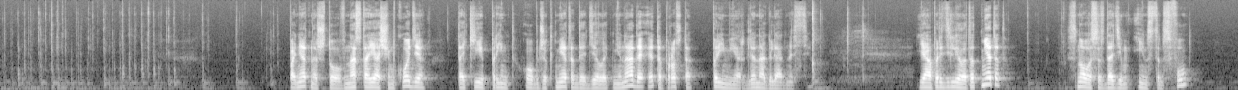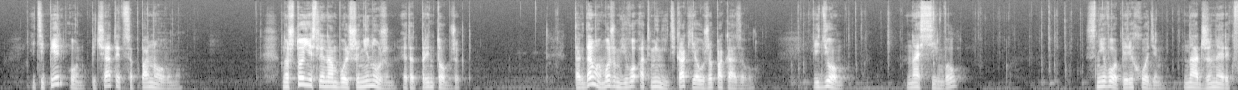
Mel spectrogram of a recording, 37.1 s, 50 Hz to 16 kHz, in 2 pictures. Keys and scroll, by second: 0.0-4.1 typing, 12.1 Return, 14.9 alt+p, 15.3 alt+p, 17.4 Return, 19.8 Page_Up, 20.2 ctrl+c, 21.3 Page_Down, 27.3 Page_Up, 27.5 Up, 27.8 Up, 28.8 Right, 29.1 Right, 29.1 Right, 29.1 Right, 29.2 Right, 29.2 Right, 29.3 Right, 29.3 Right, 29.4 Page_Up, 29.4 Tab, 29.4 Right, 29.8 Tab, 29.9 Right, 30.4 ctrl+c, 30.8-31.7 typing, 31.3 Tab, 31.3 ctrl+a, 31.6 ctrl+c, 32.4 Return, 33.2 Down, 33.3 Down, 33.5 Down, 33.9 Page_Up, 34.2 Up, 34.2 ctrl+x, 34.4 1, 34.4 Page_Up, 34.6 Up, 34.6 1, 35.1 alt+f, 35.4 alt+f, 35.5 alt+f, 35.8 alt+f, 35.9 alt+f, 36.0 1.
